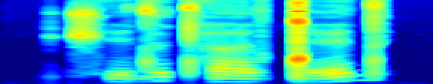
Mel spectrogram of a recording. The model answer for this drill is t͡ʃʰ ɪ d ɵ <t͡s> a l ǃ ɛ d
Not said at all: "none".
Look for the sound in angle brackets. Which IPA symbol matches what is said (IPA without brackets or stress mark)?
tʰ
